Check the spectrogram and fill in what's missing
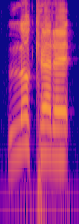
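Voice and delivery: very loud, high burst; excited shout. Real, not acted. Gamer showing off the piggy, excited shout. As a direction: shout it with delight. Shouts about the cute pig.

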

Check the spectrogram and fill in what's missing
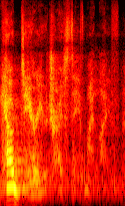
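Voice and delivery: a hammed-up whispered scolding; mock outraged whisper. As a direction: whisper the indignation as a joke. Retold mock outrage at rescuer.

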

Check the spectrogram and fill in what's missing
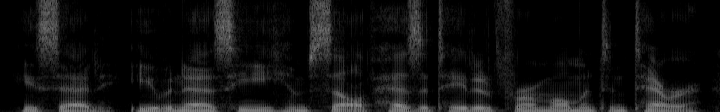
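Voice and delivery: plain reading voice

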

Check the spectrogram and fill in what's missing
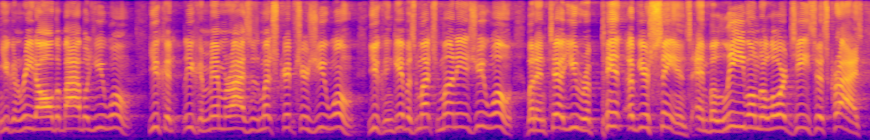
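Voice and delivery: ordinary delivery

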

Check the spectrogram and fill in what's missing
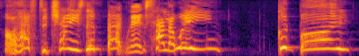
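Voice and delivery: high, squeaky witch voice; high-voiced witch; witch character. A narrator's reading. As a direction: pitch it right up as a storybook witch. Story witch speaks after spell fails.

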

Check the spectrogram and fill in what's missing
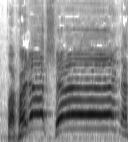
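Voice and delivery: high, loud shouted catchphrase. Real, not acted. Vlogger shouting her catchphrase to viewers, loud and high.

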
